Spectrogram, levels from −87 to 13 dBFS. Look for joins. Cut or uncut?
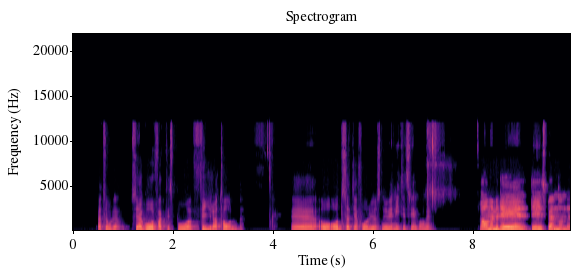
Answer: uncut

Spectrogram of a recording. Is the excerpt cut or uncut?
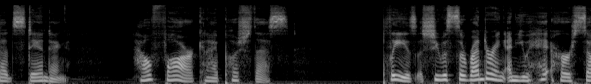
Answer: uncut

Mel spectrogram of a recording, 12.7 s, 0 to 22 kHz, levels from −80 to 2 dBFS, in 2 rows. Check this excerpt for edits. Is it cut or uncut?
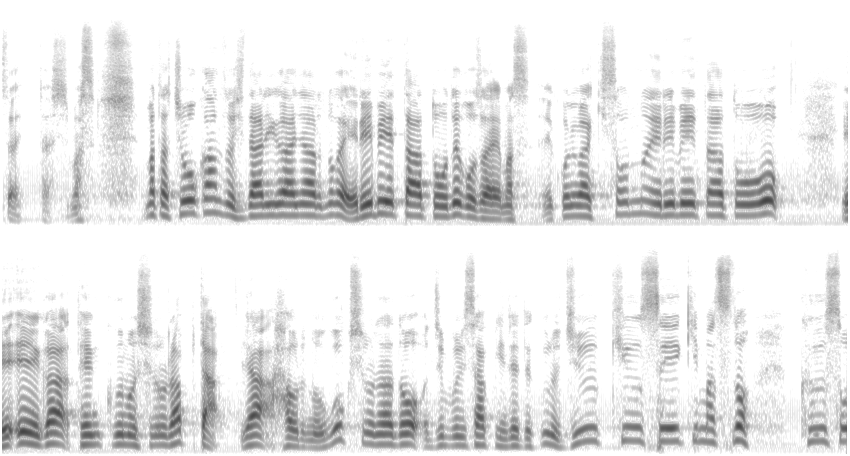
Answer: uncut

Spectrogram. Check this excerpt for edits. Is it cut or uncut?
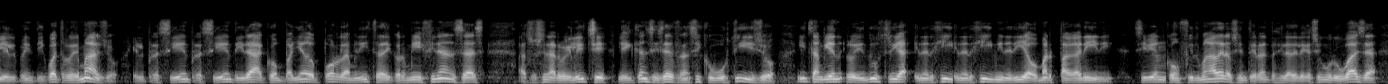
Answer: cut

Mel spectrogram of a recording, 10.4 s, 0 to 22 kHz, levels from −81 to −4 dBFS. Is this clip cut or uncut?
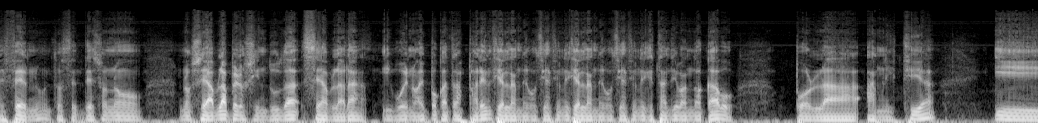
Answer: cut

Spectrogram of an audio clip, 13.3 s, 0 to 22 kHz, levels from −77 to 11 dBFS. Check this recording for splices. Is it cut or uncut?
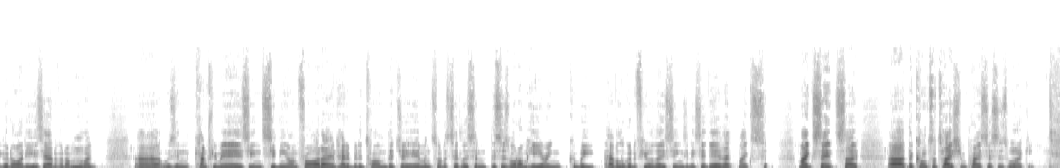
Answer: uncut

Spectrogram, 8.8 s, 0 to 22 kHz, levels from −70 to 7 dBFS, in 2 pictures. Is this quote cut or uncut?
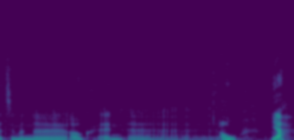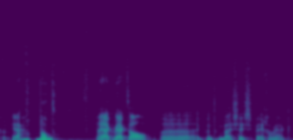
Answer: cut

